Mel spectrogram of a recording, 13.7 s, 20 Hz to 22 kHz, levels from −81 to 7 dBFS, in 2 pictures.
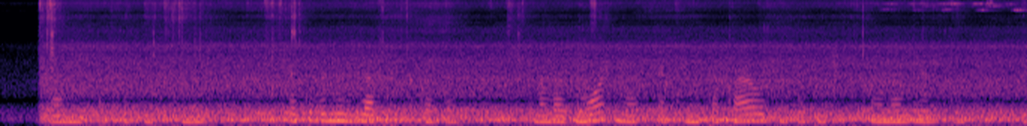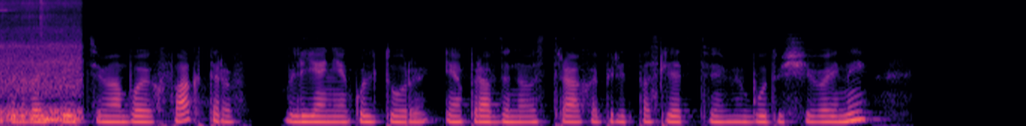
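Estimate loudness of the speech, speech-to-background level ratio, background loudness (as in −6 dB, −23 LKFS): −31.5 LKFS, −3.0 dB, −28.5 LKFS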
